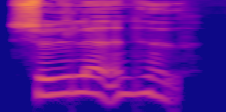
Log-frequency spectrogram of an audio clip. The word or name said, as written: sødladenhed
